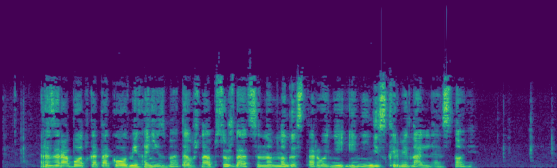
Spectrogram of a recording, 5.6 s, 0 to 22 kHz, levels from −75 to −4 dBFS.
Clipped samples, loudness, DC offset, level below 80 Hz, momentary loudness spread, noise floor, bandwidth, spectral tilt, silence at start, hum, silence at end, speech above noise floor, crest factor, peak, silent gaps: under 0.1%; -14 LUFS; under 0.1%; -54 dBFS; 4 LU; -41 dBFS; 13.5 kHz; -3 dB/octave; 0.4 s; none; 0.25 s; 26 dB; 16 dB; 0 dBFS; none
